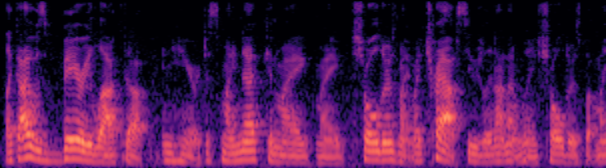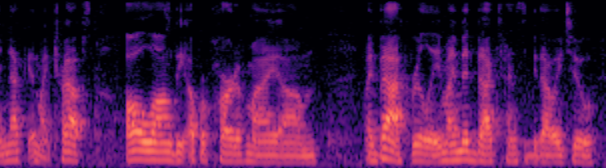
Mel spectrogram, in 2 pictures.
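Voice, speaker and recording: A woman with a raspy, deeper voice chatting casually at home as she demonstrates a device, rambling enthusiastically with many fillers and restarts. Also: darkish tone.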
